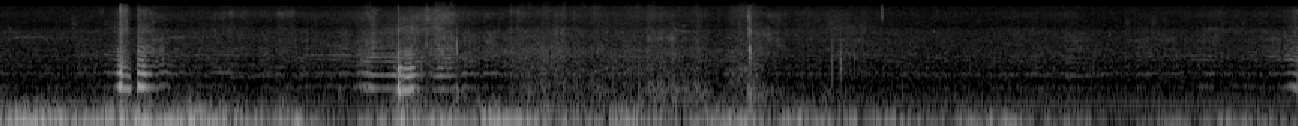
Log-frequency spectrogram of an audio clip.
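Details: Honey bees swarming around a wild hive in a tree: continuous low droning hum from many insects, with a few louder passing buzzes and faint knocks.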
